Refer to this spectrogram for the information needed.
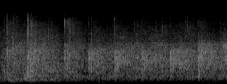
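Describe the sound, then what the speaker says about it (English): Audience applause for a colleague being introduced at a Rovaniemi event, a short, soft spell of scattered clapping heard from a distance. "Round of applause, please."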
